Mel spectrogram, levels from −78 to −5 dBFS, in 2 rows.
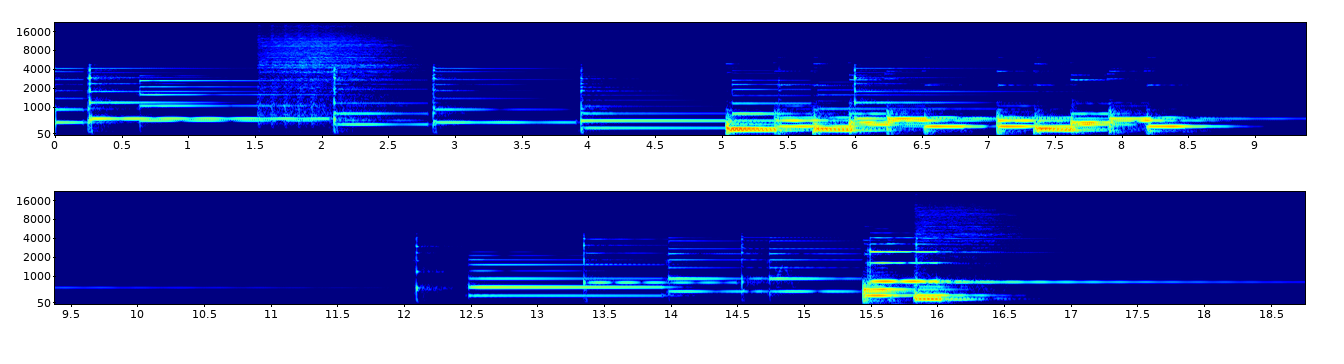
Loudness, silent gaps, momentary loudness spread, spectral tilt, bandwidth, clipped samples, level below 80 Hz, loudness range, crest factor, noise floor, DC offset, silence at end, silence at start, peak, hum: -31 LUFS; none; 22 LU; -6.5 dB/octave; over 20 kHz; under 0.1%; -70 dBFS; 15 LU; 20 dB; -80 dBFS; under 0.1%; 1.6 s; 0 s; -14 dBFS; none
